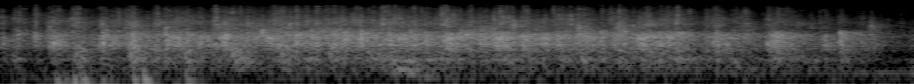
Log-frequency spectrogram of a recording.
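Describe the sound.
An audience applauds to welcome a speaker before a talk on mapping Aboriginal language countries, a soft, steady wash of clapping that trails off at the end.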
